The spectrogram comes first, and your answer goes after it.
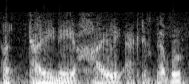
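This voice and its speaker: An actor playing a solemn older general who briefs an agent in a measured, lecturing way, in a 1970s radio drama. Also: male voice, deep voice, animated, soft background music. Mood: grave. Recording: dull lo-fi old radio broadcast with faint hiss.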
